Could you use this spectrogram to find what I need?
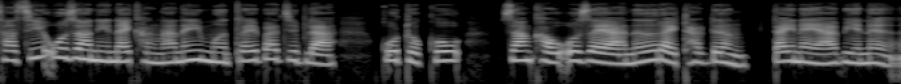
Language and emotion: Bodo, neutral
